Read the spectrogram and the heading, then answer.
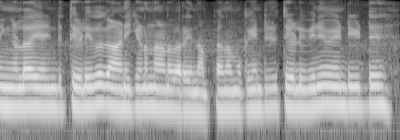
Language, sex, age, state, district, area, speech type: Malayalam, male, 18-30, Kerala, Wayanad, rural, spontaneous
